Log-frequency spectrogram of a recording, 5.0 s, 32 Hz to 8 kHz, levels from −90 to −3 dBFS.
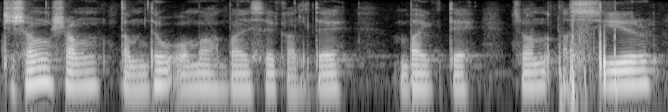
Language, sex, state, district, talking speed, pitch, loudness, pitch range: Mizo, male, Mizoram, Aizawl, 180 wpm, 105 Hz, -22 LUFS, 105-120 Hz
